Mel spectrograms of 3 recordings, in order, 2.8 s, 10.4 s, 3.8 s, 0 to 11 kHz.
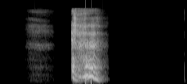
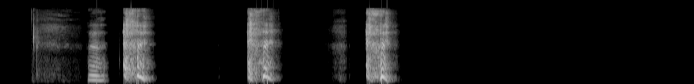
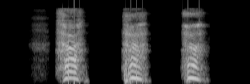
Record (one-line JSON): {"cough_length": "2.8 s", "cough_amplitude": 29081, "cough_signal_mean_std_ratio": 0.31, "three_cough_length": "10.4 s", "three_cough_amplitude": 32768, "three_cough_signal_mean_std_ratio": 0.27, "exhalation_length": "3.8 s", "exhalation_amplitude": 27431, "exhalation_signal_mean_std_ratio": 0.4, "survey_phase": "beta (2021-08-13 to 2022-03-07)", "age": "45-64", "gender": "Female", "wearing_mask": "No", "symptom_none": true, "smoker_status": "Never smoked", "respiratory_condition_asthma": false, "respiratory_condition_other": false, "recruitment_source": "REACT", "submission_delay": "1 day", "covid_test_result": "Negative", "covid_test_method": "RT-qPCR"}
